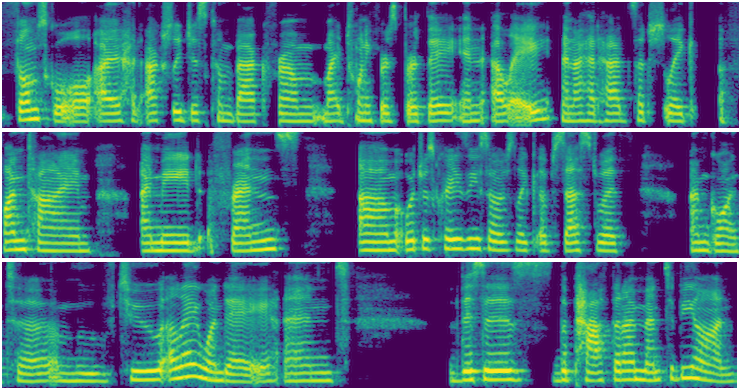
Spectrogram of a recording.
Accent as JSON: {"language": "English", "town": "Yellowknife", "region": "Northwest Territories", "country": "Canada", "tie": "born or raised there", "moved": "yes", "lives_now": "Vancouver, Canada", "said": "I currently live in Vancouver, B C, but I grew up in Yellowknife, in the Northwest Territories of Canada."}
